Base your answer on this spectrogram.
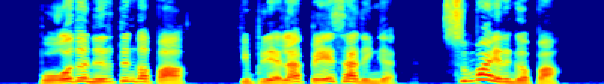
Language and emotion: Tamil, angry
